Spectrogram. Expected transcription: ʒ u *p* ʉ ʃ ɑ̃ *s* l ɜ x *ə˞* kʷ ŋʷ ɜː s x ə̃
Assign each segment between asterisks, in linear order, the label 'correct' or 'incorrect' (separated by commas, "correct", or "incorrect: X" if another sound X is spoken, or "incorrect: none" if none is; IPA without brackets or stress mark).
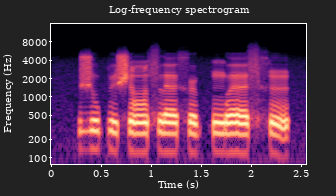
correct, correct, correct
